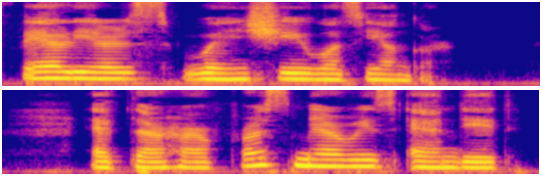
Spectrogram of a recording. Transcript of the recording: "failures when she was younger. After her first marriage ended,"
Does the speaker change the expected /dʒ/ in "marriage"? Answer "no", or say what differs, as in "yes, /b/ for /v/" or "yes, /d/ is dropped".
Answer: yes, /z/ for /dʒ/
